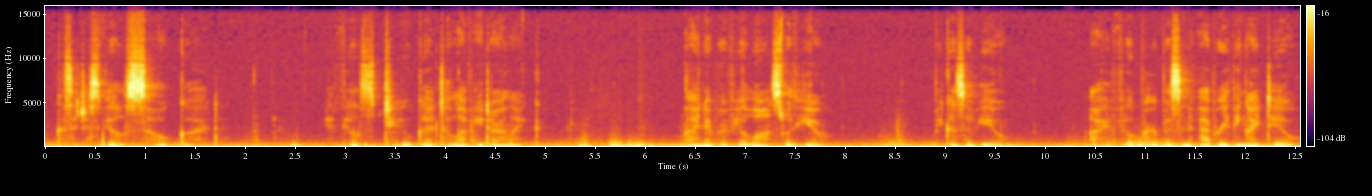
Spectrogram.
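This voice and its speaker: A woman voicing a doting, possessive yandere fox girl wife in a soft, breathy ASMR whisper, tender and soothing. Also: mid-range voice, natural voice. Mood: fervently devoted. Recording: clear background ambience noise.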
